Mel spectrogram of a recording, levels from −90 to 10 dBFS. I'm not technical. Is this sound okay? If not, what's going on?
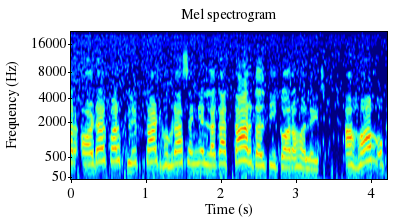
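No. The clip has overdone noise removal from start to end. A noise cleaner was pushed too hard. It switched off parts of the sound it mistook for hiss, taking quiet bits of speech too. The background in the gaps drops and breaks up into twinkling, warbling specks.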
